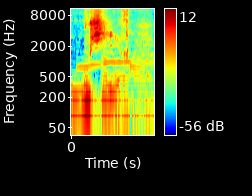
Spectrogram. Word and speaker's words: boucher: Sauf qu'en Picard, le mot « cher » se prononce « kir » et le mot « boucher » se dit « bouchir ».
